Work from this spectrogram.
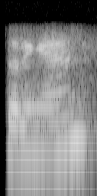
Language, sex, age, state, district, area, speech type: Tamil, female, 45-60, Tamil Nadu, Perambalur, rural, conversation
